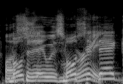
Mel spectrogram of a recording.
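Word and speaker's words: Mosaddegh: First democracy, and Mossadegh is how you say it.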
